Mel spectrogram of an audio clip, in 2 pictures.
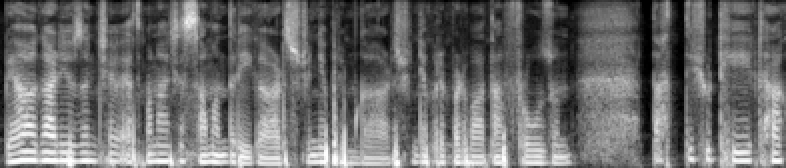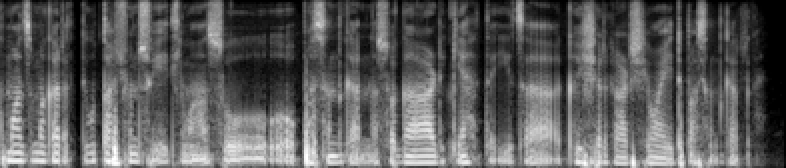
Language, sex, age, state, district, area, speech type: Kashmiri, male, 45-60, Jammu and Kashmir, Srinagar, urban, spontaneous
